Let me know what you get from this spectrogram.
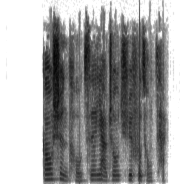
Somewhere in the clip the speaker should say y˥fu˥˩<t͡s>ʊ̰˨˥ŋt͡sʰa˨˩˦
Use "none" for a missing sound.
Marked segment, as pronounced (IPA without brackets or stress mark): t͡s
